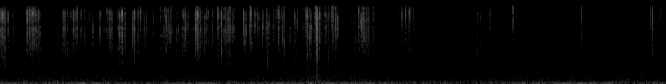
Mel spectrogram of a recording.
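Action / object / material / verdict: scrape / plastic beaded ornament / plastic / none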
